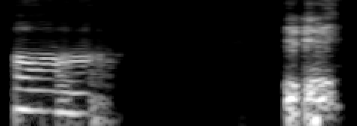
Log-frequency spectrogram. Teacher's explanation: So on the first one, O, your mouth makes a more of a pucker shape, O. But on this ah, your jaw is dropped so that that sound is deeper.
